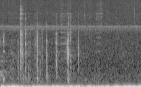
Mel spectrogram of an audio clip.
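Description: A lens's metal foot tapping and clicking against the Arca-Swiss-type clamp of a ground pod: a quick run of light clicks. The foot will not seat because the clamp is not yet opened wide enough.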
